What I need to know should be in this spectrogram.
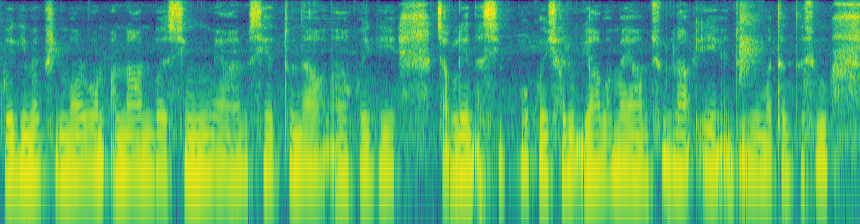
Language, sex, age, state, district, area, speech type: Manipuri, female, 30-45, Manipur, Bishnupur, rural, spontaneous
